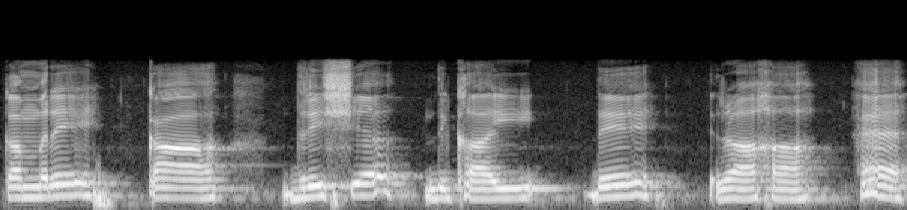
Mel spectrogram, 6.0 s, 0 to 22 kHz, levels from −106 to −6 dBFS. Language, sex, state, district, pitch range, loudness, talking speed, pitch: Hindi, male, Punjab, Fazilka, 150-180 Hz, -15 LUFS, 70 wpm, 160 Hz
